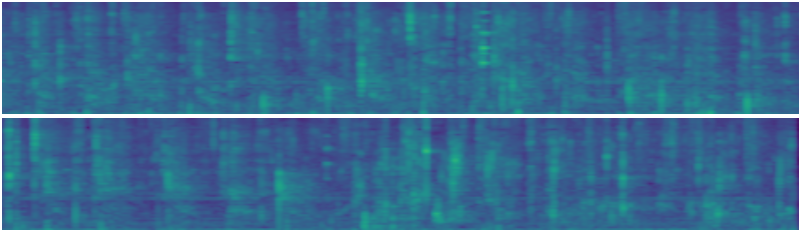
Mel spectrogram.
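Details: Two-and-a-half-year-old English-type Labrador Retriever eating raw meat, with wet chewing and smacking, crunching clicks and sharp crackles repeating throughout, over a steady low hum.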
